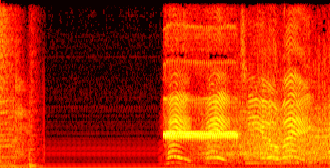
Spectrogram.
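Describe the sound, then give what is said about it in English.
After a brief voice and a low steady hum, a crowd bursts into loud cheering and yelling for the Tennessee Orthopedic Alliance (TOA), with a shrill whistle piercing through for under a second before the cheers carry on. “Oh, the TOA cheer.”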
